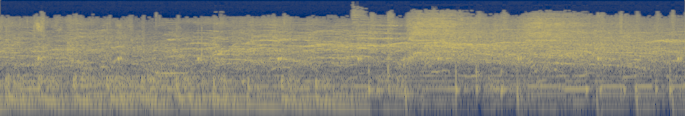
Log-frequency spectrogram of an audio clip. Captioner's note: audience clamoring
